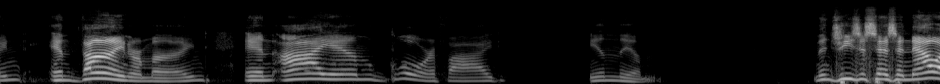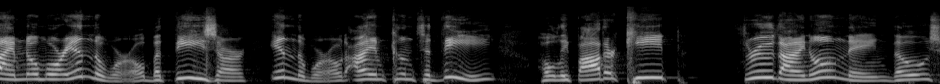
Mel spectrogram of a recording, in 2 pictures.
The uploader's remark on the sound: a service recording from Connect Point UPC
